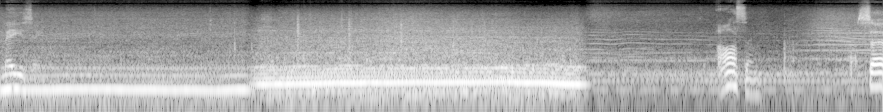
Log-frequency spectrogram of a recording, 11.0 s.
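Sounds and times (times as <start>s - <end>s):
jeep engine droning: 0.0s - 11.0s.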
